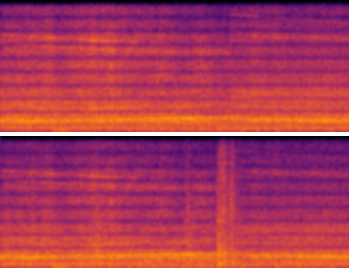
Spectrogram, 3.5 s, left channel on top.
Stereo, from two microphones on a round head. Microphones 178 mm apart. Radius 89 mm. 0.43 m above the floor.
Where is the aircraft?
40° left (ahead or behind).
